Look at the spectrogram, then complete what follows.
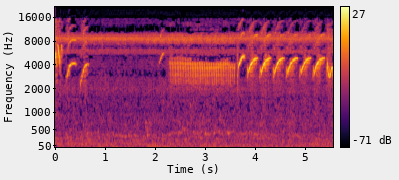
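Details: Canary song to stimulate other canaries: a few hooked chirps, a long flat buzzy trill, then a regular burst of curved whistled notes repeated about every half second.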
